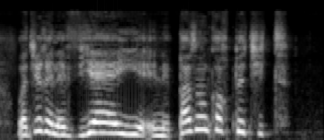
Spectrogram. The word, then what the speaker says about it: vieille: On va dire elle est vieille, elle n'est pas encore petite. Alors, vieille. Et on a 2 syllabes. Vieille, le.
